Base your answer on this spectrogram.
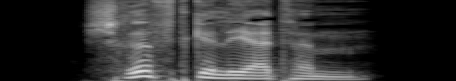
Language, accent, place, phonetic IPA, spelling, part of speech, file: German, Germany, Berlin, [ˈʃʁɪftɡəˌleːɐ̯təm], Schriftgelehrtem, noun, De-Schriftgelehrtem.ogg
- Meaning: strong dative singular of Schriftgelehrter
